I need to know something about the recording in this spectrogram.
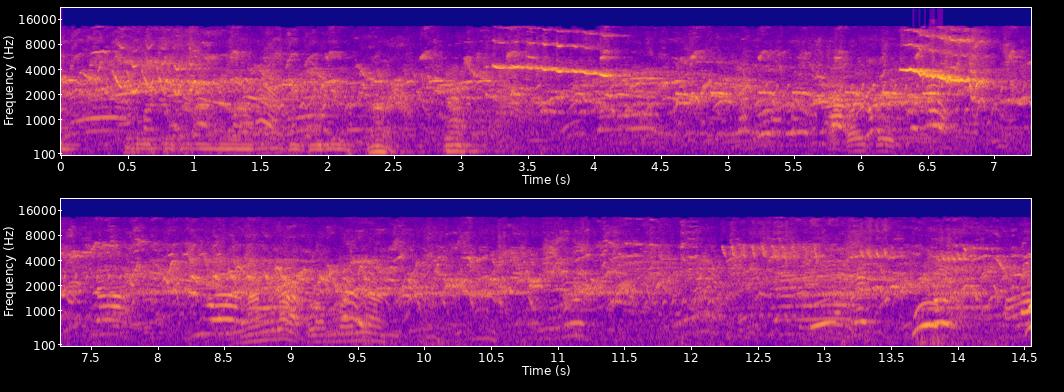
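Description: A caged songbird sings loud, varied whistling phrases.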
